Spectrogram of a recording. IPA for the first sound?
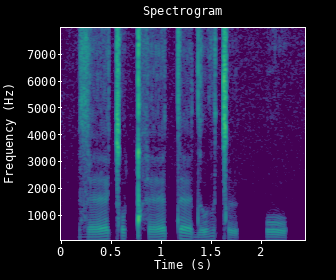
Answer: z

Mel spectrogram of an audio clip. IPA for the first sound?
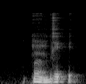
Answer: p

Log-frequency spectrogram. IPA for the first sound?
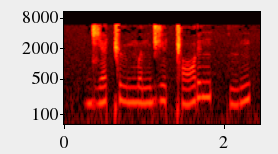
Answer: d͡ʑ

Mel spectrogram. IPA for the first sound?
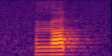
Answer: ɣ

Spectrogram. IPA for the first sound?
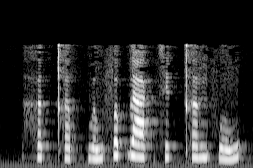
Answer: h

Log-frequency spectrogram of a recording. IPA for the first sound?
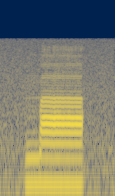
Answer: m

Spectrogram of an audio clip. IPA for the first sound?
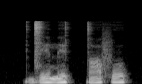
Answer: d͡z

